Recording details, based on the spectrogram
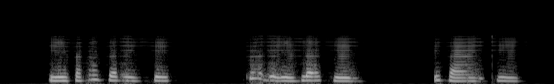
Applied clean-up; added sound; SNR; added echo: neural separator model SepFormer WHAMR!.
